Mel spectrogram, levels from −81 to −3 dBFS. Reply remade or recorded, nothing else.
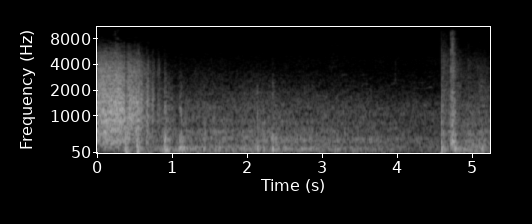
recorded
